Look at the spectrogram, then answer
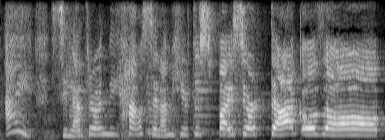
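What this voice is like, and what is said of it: Put-on Spanish accent. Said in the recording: “cilantro is like the Spanish spice ... Can we do accents without getting in trouble anymore?”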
